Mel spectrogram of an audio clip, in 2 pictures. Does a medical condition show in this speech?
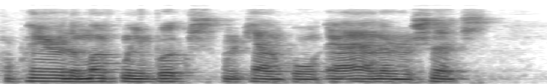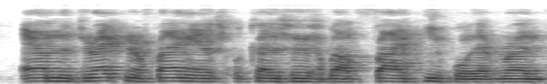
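Yes: cleft lip and palate, popliteal pterygium syndrome; over 30 operations until age 14 including lip and palate correction.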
